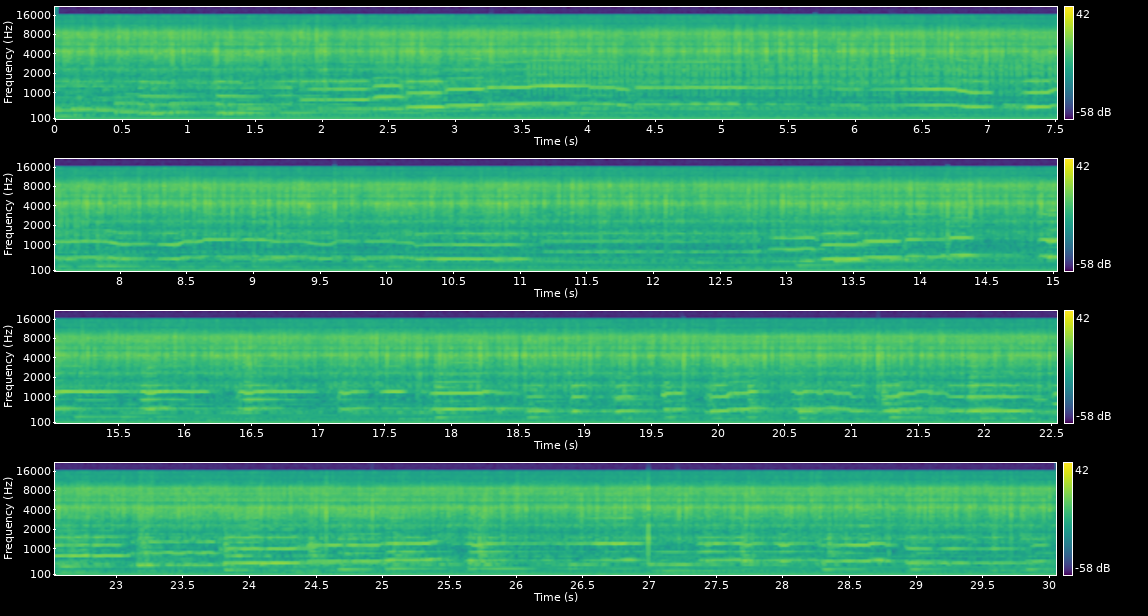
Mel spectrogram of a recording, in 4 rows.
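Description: Hindustani classical instrumental played from a 1940s 78 rpm shellac disc: a violin plays a gliding, ornamented melody over piano and tabla. The disc's steady surface hiss and a low hum run underneath.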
